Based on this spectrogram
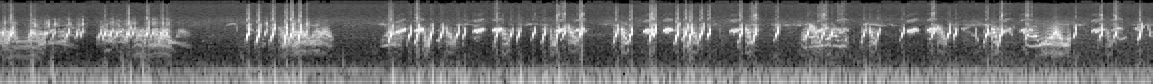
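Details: Rain quail calls from a hunting lure recording, with dense, overlapping bursts of short, squawky notes and sharp clicks, running almost continuously with brief pauses.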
